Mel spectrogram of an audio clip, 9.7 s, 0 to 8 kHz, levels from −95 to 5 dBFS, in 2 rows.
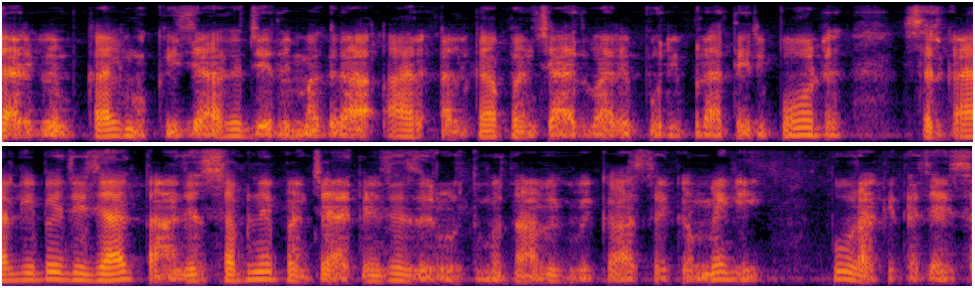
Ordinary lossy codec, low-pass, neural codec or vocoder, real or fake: none; 7.2 kHz; vocoder, 22.05 kHz, 80 mel bands, HiFi-GAN; fake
